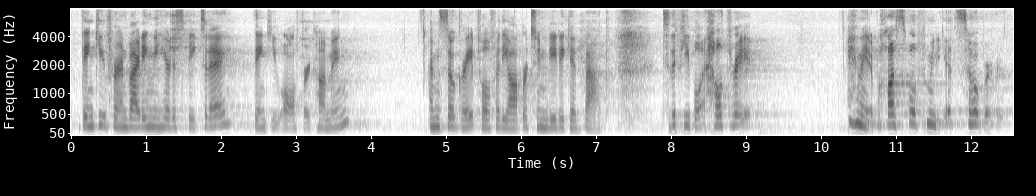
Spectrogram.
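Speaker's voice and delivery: choked up with tears while speaking. Opening a speech thanking those who helped her get sober: crying while speaking. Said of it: "I'm like already crying".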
